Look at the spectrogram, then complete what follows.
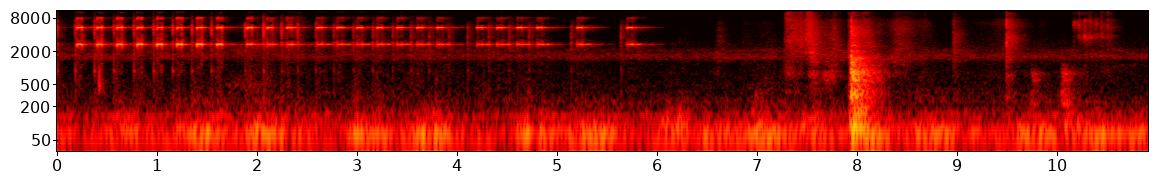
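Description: A Snap-on digital torque wrench beeping in quick runs of short, high beeps, about five or six a second, for the first six seconds as its setting is stepped up to 50 foot-pounds. A single sharp knock follows about eight seconds in.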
